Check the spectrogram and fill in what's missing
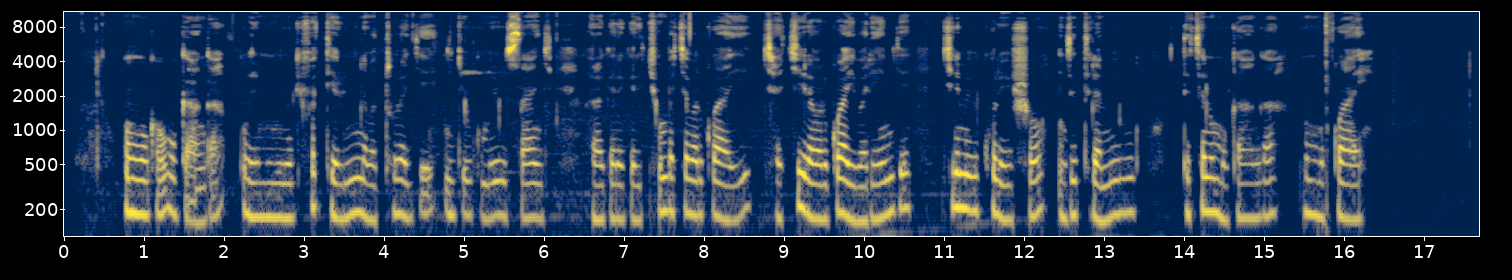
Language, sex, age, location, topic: Kinyarwanda, female, 25-35, Kigali, health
